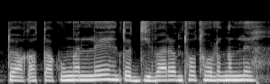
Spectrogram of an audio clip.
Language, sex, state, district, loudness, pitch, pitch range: Wancho, female, Arunachal Pradesh, Longding, -10 LUFS, 195 Hz, 185-200 Hz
